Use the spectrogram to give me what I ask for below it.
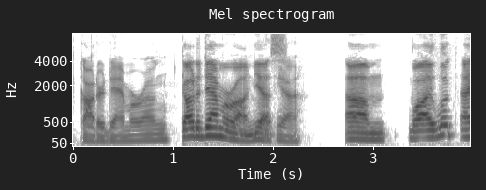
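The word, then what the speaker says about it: Götterdämmerung: I don't know because it's German, but I think it's Gotterdammerung.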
